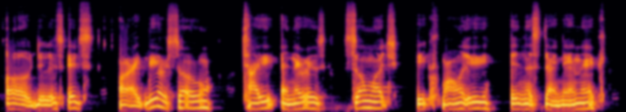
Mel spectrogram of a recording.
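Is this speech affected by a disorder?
Yes: spinal muscular atrophy; progressive muscle weakness, wheelchair user, told was dead 14 years ago; weighs 44 pounds, started medication to stop worsening about two months ago.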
